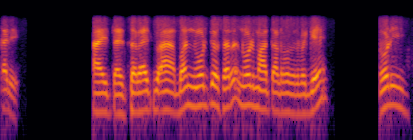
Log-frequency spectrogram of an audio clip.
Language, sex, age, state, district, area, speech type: Kannada, male, 60+, Karnataka, Bidar, urban, conversation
